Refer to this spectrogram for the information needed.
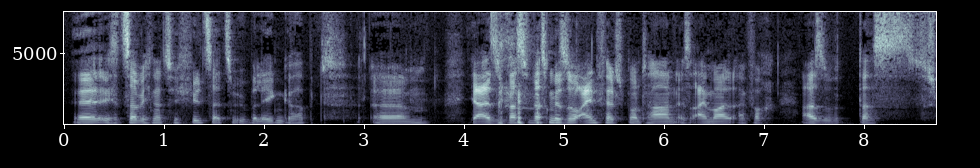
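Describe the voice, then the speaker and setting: At a fairly slow pace, a man talks at medium pitch with a monotone, flat intonation. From southwest Germany (Freiburg). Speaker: podcast co-host, student and delivery driver. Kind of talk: casual chat.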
